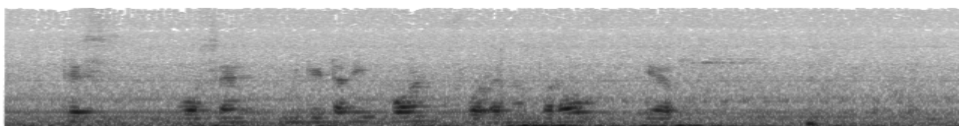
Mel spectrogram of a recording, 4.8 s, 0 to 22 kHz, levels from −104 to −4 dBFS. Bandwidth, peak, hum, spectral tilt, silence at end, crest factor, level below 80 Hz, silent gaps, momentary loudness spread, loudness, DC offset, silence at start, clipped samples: 16.5 kHz; -8 dBFS; none; -8 dB/octave; 0 s; 16 dB; -38 dBFS; none; 14 LU; -26 LUFS; under 0.1%; 0.05 s; under 0.1%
